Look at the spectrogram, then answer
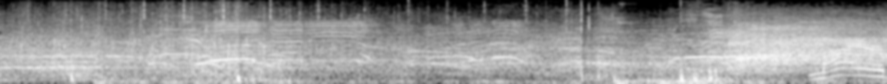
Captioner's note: crowd cheering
